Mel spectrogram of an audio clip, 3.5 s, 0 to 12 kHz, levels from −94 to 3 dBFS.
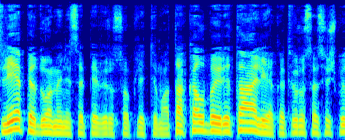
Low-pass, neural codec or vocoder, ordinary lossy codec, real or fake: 10.8 kHz; none; AAC, 48 kbps; real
